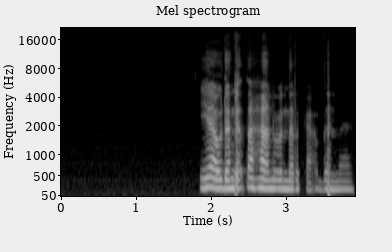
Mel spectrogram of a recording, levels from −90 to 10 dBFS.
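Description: Speech with two corrupt frames decoded, at 2.32–2.36 s and 3.55–3.61 s. Each is a brief, fairly loud chirp or blip where damaged frame data put energy at the wrong frequencies, spanning a couple of frames, then one. Unlike a dropout, it adds foreign sound rather than a gap.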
